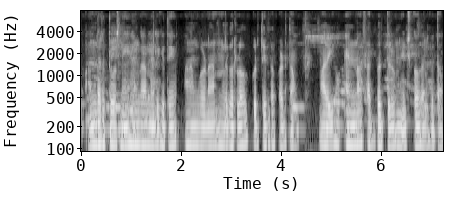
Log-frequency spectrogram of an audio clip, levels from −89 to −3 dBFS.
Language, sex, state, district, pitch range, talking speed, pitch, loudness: Telugu, male, Andhra Pradesh, Krishna, 100-105 Hz, 100 wpm, 100 Hz, -19 LUFS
